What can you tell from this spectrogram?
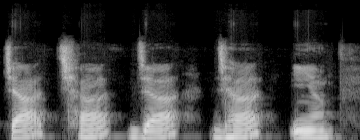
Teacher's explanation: जब आप च वर्ग का उच्चारण करेंगे तो आपकी जीवा जो है तालु को स्पर्श करेगी। आपकी जीवा तालु को स्पर्श करेगी जैसे मान लीजिए आपका ये तालु है, ये हमने ये तालु ले लिया और ये जीवा है।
